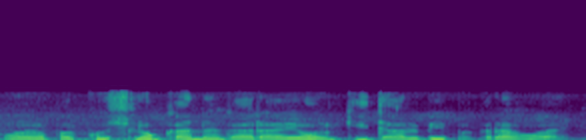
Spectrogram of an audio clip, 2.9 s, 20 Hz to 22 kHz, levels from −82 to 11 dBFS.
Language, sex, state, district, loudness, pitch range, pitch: Hindi, male, Meghalaya, West Garo Hills, -18 LUFS, 105-110 Hz, 105 Hz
